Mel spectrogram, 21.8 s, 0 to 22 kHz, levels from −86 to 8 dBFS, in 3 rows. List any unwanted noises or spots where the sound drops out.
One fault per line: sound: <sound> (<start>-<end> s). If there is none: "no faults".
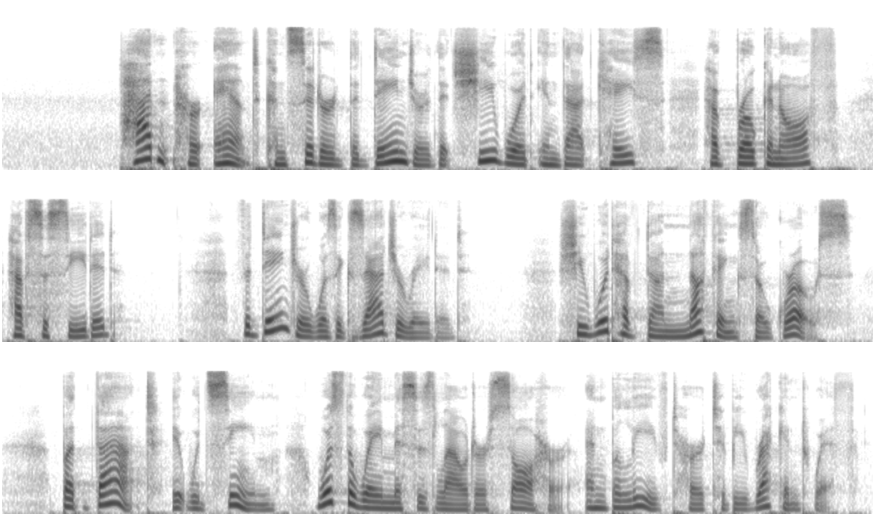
no faults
